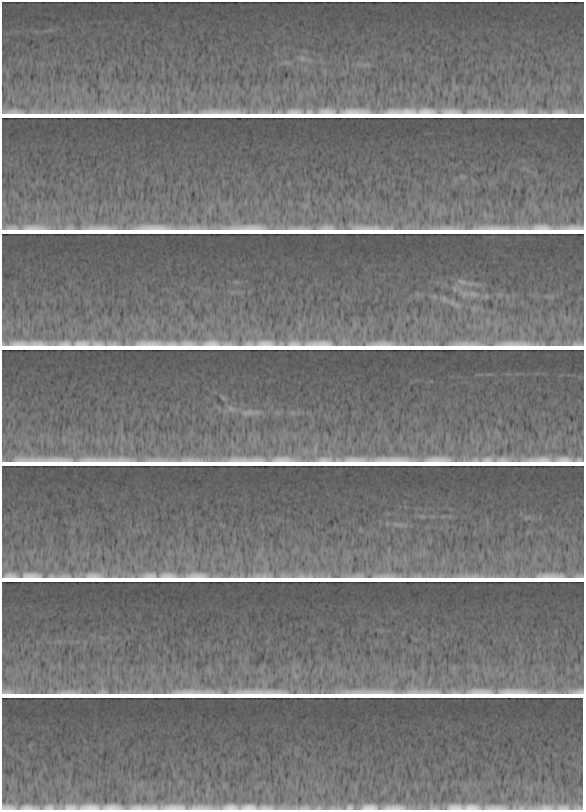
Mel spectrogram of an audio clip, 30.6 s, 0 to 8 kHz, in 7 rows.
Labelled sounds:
0.2	0.5	killer whale, Bigg's (transient), 3.4 to 3.8 kHz
2.2	2.4	killer whale, Bigg's (transient), 1.5 to 1.9 kHz
11.8	12.4	killer whale, Bigg's (transient), 1.1 to 2.3 kHz
14.8	15.1	killer whale, Bigg's (transient), 1.3 to 1.6 kHz
16.6	17.0	killer whale, Bigg's (transient), 3.8 to 4.2 kHz
20.3	20.6	killer whale, Bigg's (transient), 1.5 to 1.8 kHz

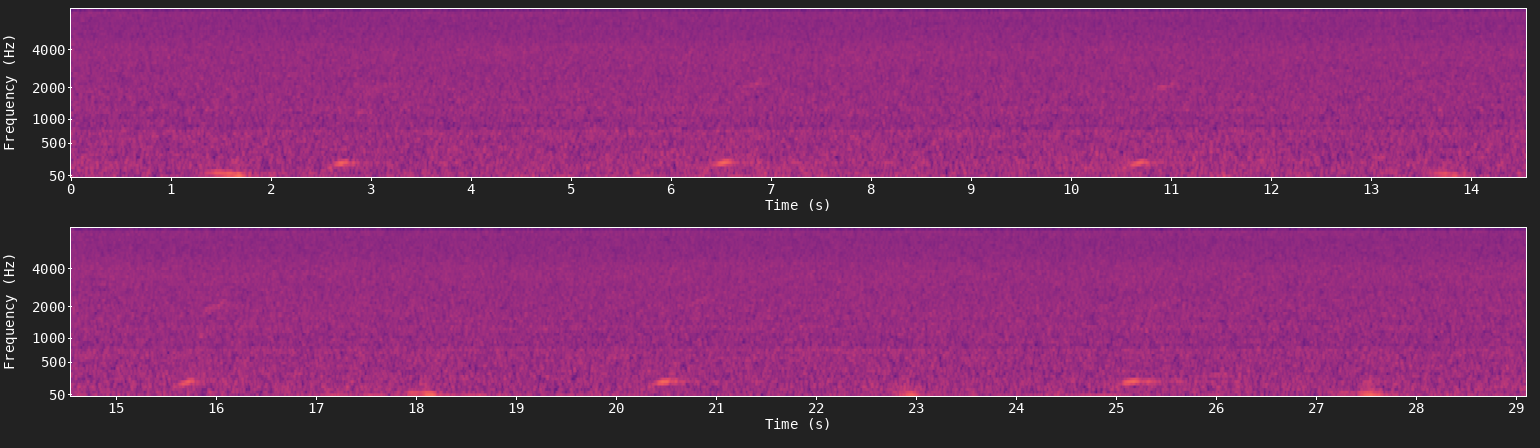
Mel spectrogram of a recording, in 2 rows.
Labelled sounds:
15.9	16.1	humpback whale, 1.8 to 2.3 kHz

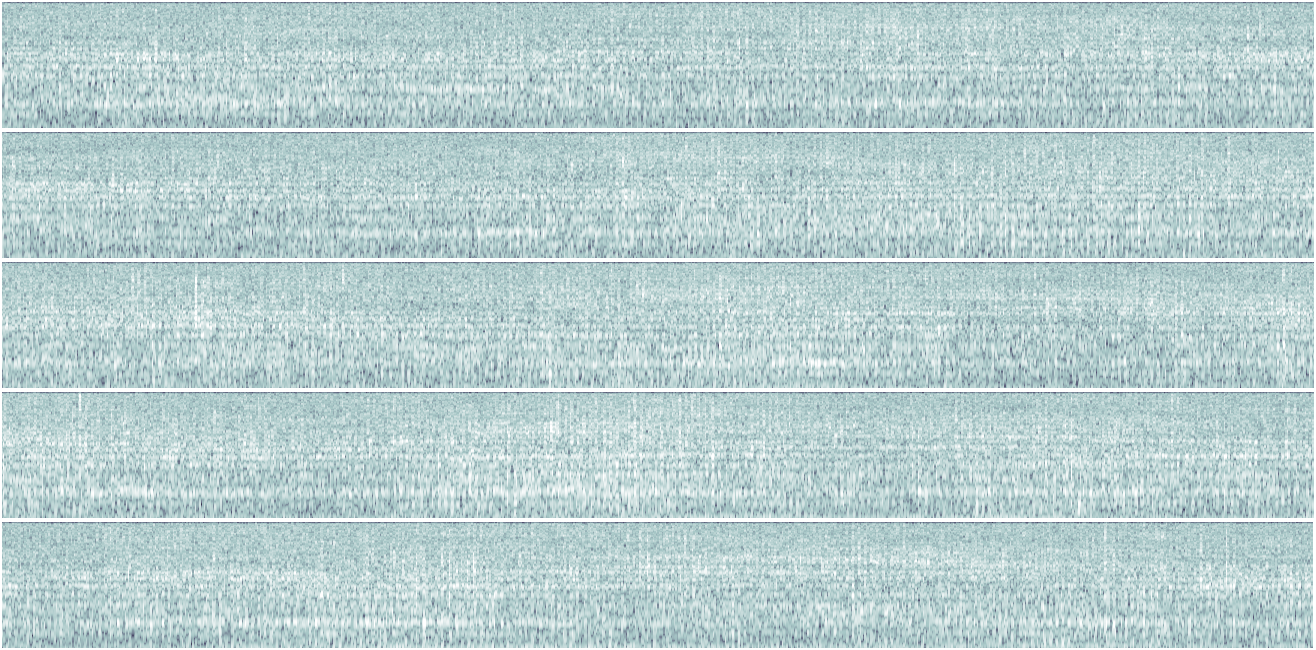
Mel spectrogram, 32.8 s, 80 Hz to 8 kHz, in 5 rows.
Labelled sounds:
31.0	31.4	vessel noise, 2.7 to 3.0 kHz

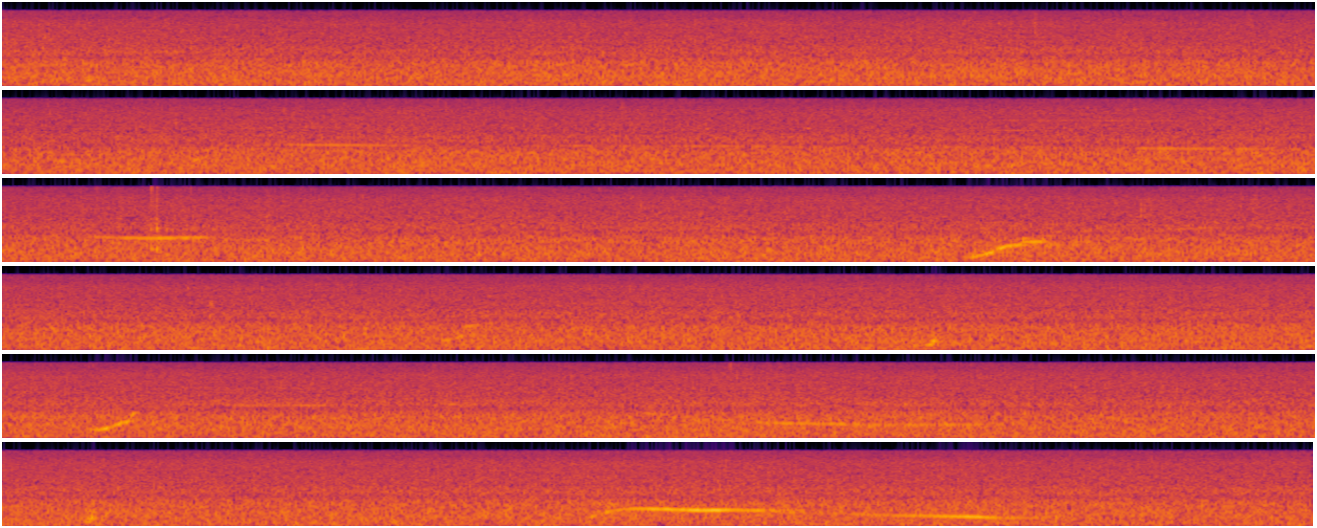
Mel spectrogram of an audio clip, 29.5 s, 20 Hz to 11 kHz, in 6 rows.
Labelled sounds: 5.9	6.4	humpback whale, 1.1 to 1.3 kHz
9.2	9.5	humpback whale, 1.0 to 1.1 kHz
10.2	10.6	humpback whale, 0.91 to 1.0 kHz
20.5	20.9	humpback whale, 1.3 to 1.4 kHz

